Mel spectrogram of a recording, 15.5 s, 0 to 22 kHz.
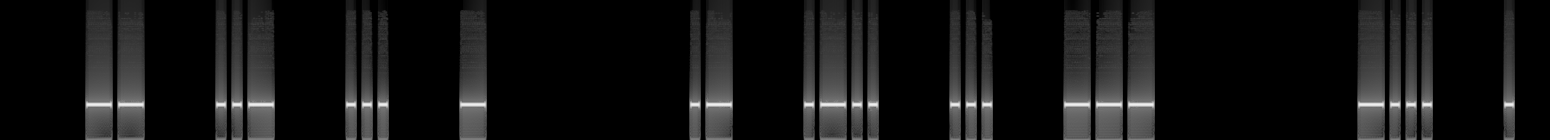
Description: Morse code, heard as a keyed tone, about 15 wpm, spaced as for 8 wpm, 1000 Hz. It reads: MUST ALSO BE
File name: qotdfiles / 8wpm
